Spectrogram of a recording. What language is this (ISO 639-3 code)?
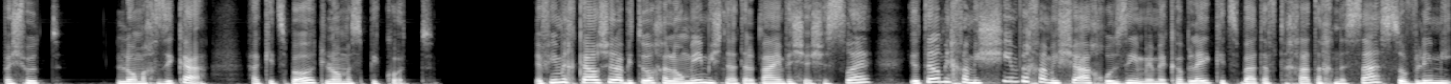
heb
